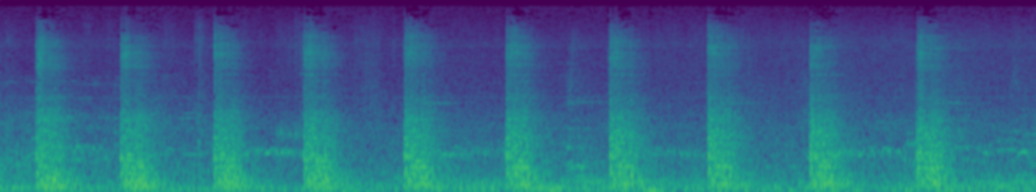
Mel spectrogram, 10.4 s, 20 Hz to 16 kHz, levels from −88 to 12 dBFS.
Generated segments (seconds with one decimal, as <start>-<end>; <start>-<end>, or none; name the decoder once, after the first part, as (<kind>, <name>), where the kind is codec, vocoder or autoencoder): 3.2-7.6 (vocoder, BigVGAN v2)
